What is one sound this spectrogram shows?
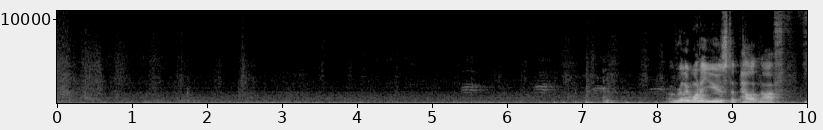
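A paintbrush brushes and dabs softly on canvas.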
